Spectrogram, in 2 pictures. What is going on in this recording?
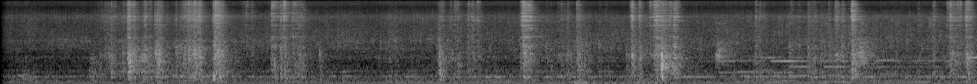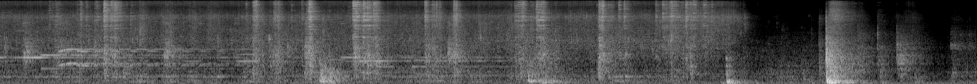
Someone left a water tap on and the water was flowing, while I was sorting cutlery. At that moment, I got a phone call from my friend.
